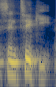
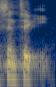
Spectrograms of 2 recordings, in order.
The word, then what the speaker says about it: Syntyche: But in the fourth chapter, there are two women mentioned, Euodia and Syntyche. It's weird spelling, so that's my pronunciation of such. Euodia and Syntyche.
